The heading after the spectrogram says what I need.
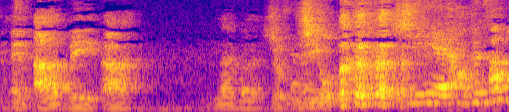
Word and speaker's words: Navajo: J'ai fait la méthode Navajo pour avoir 3 brins.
